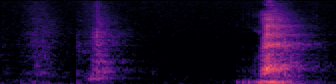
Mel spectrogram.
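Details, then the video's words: Staffordshire Bull Terrier puppy indoors barking to alert its owner that someone is outside: two short muffled barks, then one sharper louder bark, with a person's voice nearby. "Staffordshire Bull Terrier Puppy - Quick Dad! There is someone outside!!!!"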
